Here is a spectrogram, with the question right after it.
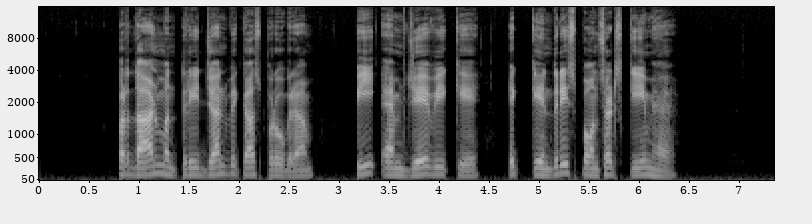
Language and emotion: Punjabi, neutral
